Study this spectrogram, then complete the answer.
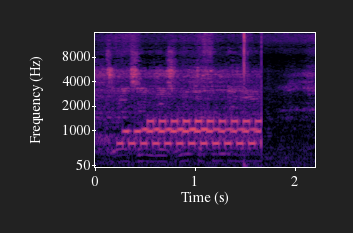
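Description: A telephone rings close by with a short, rapid electronic warble that trills evenly for about a second and a half, then cuts off sharply, leaving faint background hum.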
